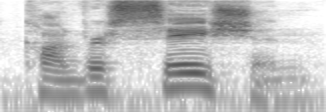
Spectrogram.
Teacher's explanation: I have the syllable stress on the sation, on the say of sation.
